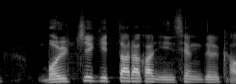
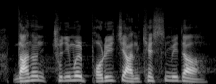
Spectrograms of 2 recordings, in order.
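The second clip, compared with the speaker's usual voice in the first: Peter's confident vow, pushed out loud; a disciple boasting he will never leave; boastful shout; 4 semitones higher, 6 dB louder than usual. Retold or imitated. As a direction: proclaim it like a bold promise. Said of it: "그렇게 큰 소리 쳤습니다".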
